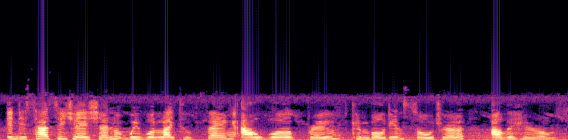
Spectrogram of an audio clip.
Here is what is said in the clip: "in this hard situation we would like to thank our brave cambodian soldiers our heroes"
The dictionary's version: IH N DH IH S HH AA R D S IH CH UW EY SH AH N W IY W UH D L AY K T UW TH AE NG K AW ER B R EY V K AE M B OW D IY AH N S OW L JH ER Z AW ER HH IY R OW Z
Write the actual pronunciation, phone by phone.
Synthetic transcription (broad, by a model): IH N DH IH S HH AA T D S IH CH UW EY SH AH N W IY W UH D L AY K T UW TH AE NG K AW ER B R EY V K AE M B OW D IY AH N S OW L JH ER AW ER HH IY R OW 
